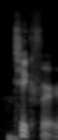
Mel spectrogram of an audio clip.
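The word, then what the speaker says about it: Tykwer: john mctee interview um he pronounced it tickfur so i i believe okay tom tickfer okay well thank you for telling me how to pronounce it um oh yeah if he's german tikvah there you go yeah you got it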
